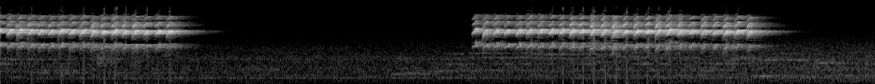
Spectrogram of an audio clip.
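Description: Blue-winged leafbird (cucak cungkok) singing in two loud bursts of rapid, harsh, rattling song, with a pause of about three seconds between them. The first burst is under way at the start and stops about two seconds in; the second starts near the middle and lasts about three seconds.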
